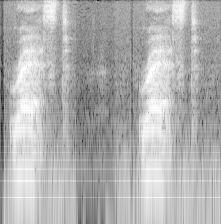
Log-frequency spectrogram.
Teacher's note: tongue tip nor the back of the tongue should make contact there is no vibrating noise for the r in English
